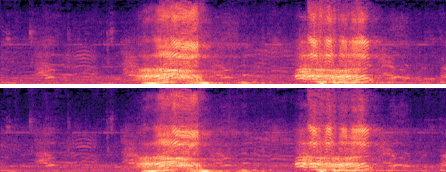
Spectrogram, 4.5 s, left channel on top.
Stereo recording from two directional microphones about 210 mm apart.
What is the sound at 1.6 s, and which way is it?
Speech, 20° left (ahead or behind).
